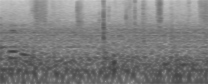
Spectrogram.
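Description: Outdoor city background: a steady low hum of distant traffic, with faint murmured voices and a few light clicks, one a little sharper about a second in.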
